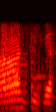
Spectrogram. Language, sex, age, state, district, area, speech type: Odia, female, 45-60, Odisha, Angul, rural, conversation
